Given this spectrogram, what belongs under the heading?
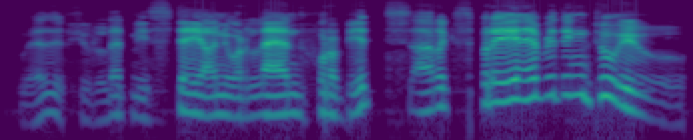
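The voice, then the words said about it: Unfamiliar accent. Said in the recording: “That accent, I haven't heard it before.”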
